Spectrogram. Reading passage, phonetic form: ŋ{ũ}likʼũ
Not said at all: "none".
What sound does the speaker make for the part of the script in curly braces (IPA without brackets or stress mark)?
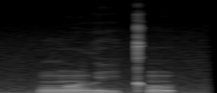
õ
